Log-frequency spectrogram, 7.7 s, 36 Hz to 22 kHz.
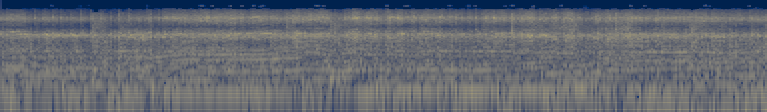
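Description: CPI SM 50 supermoto's 50cc two-stroke engine, fitted with an aftermarket SCR exhaust, revving under way, its pitch falling and rising with the throttle. Music plays underneath.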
